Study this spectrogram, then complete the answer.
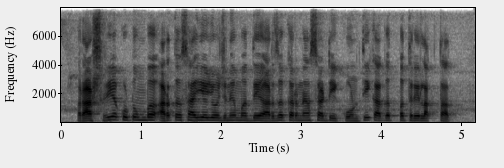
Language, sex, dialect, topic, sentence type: Marathi, male, Standard Marathi, banking, question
